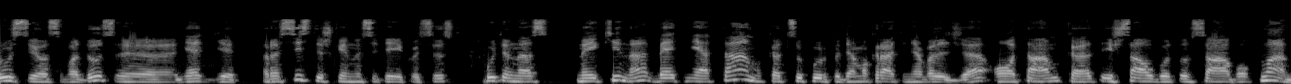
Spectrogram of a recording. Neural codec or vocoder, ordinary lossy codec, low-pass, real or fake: none; MP3, 32 kbps; 10.8 kHz; real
